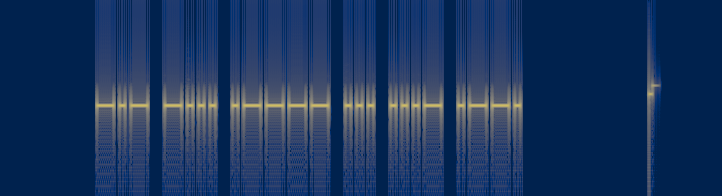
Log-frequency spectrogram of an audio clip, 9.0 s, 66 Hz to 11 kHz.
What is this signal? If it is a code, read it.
Morse code, heard as a keyed tone, about 17 wpm, 700 Hz. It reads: KB1SVP
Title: USA Call Signs - 6 Characters - 2x Character Spacing - 17wpm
